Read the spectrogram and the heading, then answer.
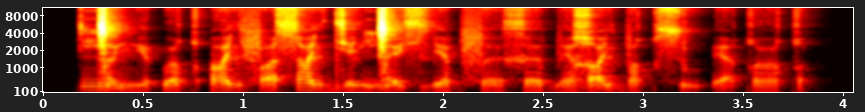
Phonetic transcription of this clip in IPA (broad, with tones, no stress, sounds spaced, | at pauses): ŋ͡ǀ ə̰˥˨ nʲ ɒ˦˥ ʔ u˧˩˧ q ʔ ɑ˥˨ lʲ f ɑ̰˦˥ s ɑ˥˨ lʲ dʲ ɑ˥˨ lʲ ŋ͡ǀ ɛ̰˥˨ sʲ lʲ ɑ˥˨ b f ɜ˧˩˧ x ɜ˥˨ b ɛ˦˥ ʁ ɑ̰˦˥ lʲ b ɒ˧˩˧ q s ṵ˧˩˧ ʔ ɛ̰˧˩˧ q u˦˥ q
